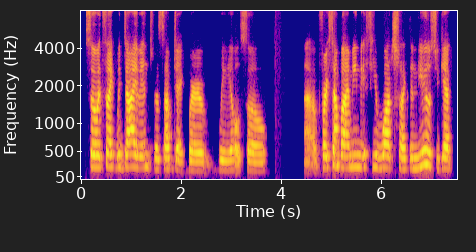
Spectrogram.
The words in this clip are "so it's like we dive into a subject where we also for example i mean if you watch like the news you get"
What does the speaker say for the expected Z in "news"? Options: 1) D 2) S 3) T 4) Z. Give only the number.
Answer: 4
